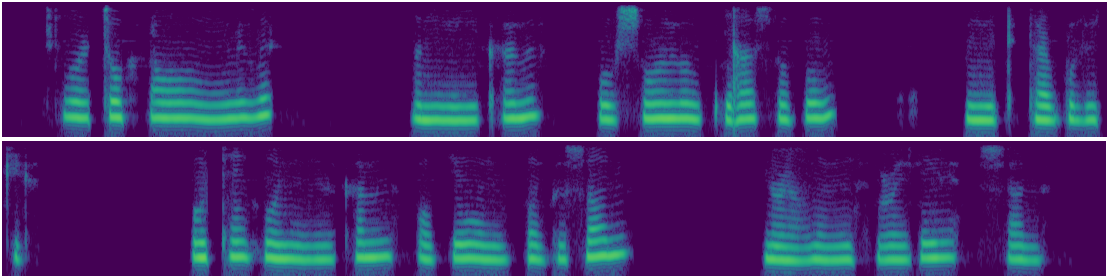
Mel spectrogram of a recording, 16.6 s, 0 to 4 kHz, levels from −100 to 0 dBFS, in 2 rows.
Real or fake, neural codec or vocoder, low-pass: fake; codec, 16 kHz, 0.5 kbps, FunCodec, trained on LibriTTS, 25 frames a second; 3.6 kHz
